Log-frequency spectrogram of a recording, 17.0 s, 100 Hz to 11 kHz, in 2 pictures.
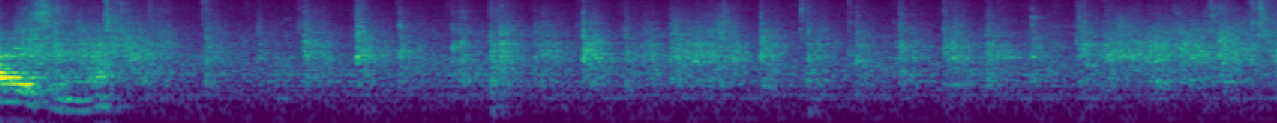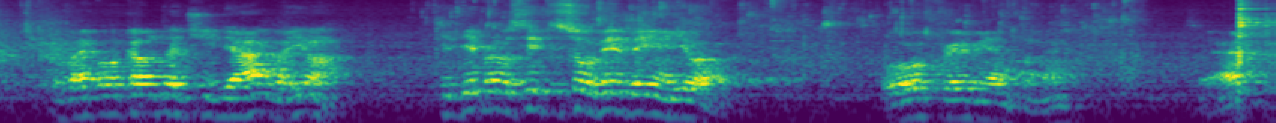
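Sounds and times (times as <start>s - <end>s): spoon stirring in plastic bowl: 0.0s - 9.1s.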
